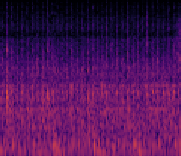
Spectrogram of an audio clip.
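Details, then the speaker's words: Foton Tunland diesel idling with the engine visibly shaking and uneven lumpy thumps with a rattly knock, after two recently repaired injectors started giving problems again; rough idle, root cause not yet found. "too bad but can you see how that how the engine is just shaking she never used to do that she never used to do that at all"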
